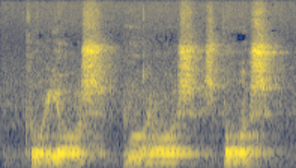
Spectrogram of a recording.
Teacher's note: la s è sempre sorda sia quando indicata con S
